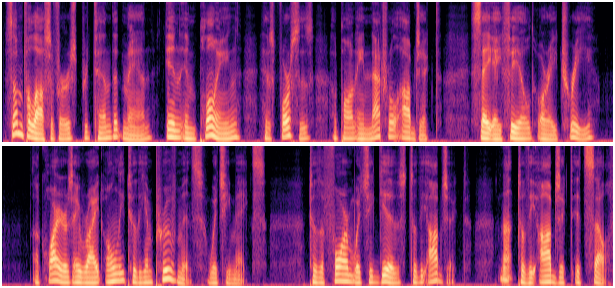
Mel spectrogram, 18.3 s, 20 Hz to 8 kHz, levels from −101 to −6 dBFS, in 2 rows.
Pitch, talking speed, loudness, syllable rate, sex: 120 Hz, 135 wpm, -19 LUFS, 4.3 syllables/s, male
